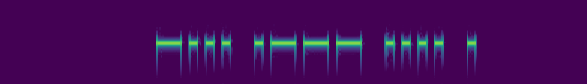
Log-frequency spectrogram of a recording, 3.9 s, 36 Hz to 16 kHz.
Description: Morse code, heard as a keyed tone, about 22 wpm, 700 Hz. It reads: BJHE
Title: Four Challenging Letter-Number Combinations 22wpm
